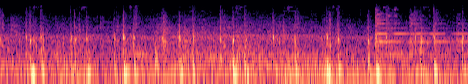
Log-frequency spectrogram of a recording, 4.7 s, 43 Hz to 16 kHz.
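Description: Horse hooves clip-clop in a steady trotting rhythm in the video game Red Dead Redemption 2, crisp repeated thuds close by, with faint background tones and no talk.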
